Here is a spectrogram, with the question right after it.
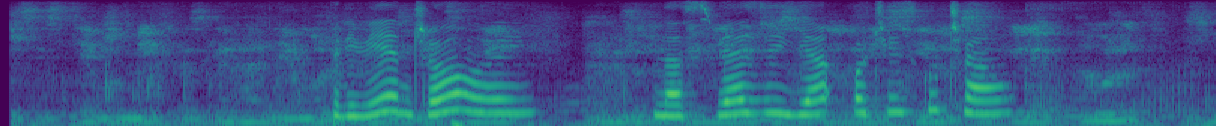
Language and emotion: Russian, positive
